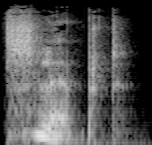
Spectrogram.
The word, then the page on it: slept: British English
